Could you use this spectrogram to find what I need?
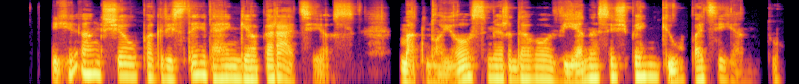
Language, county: Lithuanian, Vilnius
